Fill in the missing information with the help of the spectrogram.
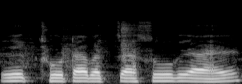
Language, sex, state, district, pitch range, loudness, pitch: Hindi, male, Uttar Pradesh, Lucknow, 145-155 Hz, -13 LUFS, 150 Hz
